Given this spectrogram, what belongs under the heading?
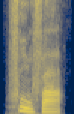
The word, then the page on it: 复发: fù fā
